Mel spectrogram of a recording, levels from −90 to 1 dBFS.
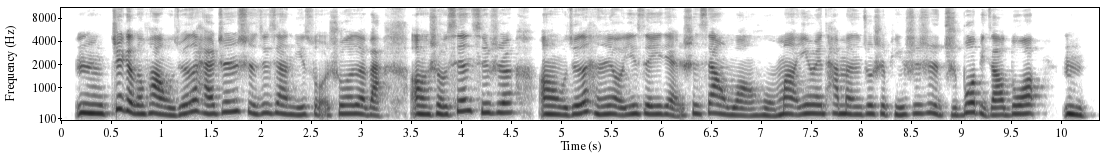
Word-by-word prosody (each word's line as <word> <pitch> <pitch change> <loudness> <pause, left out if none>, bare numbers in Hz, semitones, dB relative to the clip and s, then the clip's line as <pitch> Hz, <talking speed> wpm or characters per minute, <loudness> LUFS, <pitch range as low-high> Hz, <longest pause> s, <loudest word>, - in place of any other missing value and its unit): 嗯， 255 -2 +4
这 385 +4 +2
个 295 -3 +5
的 245 0 +2
话 250 -2 +3
我 205 -2 0
觉 230 +4 -1
得 320 +2 +2
还 245 -4 +2
真 295 +5 0
是， 280 -6 -3
就 260 +2 -3
像 245 -4 -1
你 215 +1 -1
所 225 -1 -7
说 245 0 -2
的 235 -2 +1
吧， 200 -2 0 0.3
呃， 235 -1 +3
首 235 -1 +1
先 315 +8 +1
其 295 -4 -2
实， 275 +1 0 0.2
呃， 235 -1 +3
我 215 - 0
觉 230 +3 -1
得 290 - +3
很 240 -4 -1
有 230 -3 0
意 235 +4 0
思 245 - -10
的 240 - +2
一 235 0 0
点 210 -6 -4
是 250 -1 -3
像 245 -4 0
网 195 -1 -3
红 195 -2 -3
嘛， 230 0 +1
因 250 +2 0
为 250 -1 +1
他 250 0 -4
们 230 -2 0
就 245 +1 -1
是 240 0 -4
平 220 -1 -2
时 250 +3 -5
是 250 -2 -3
直 210 -1 -7
播 275 +7 +2
比 245 -6 -4
较 210 +1 +1
多， 245 +3 0 0.2
嗯。 225 -5 +3
240 Hz, 310 characters per minute, -24 LUFS, 225-255 Hz, 0.3 s, 个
